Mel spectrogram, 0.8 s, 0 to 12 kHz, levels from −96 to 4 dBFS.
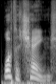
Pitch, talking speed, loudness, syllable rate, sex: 155 Hz, 230 wpm, -18 LUFS, 5.8 syllables/s, male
